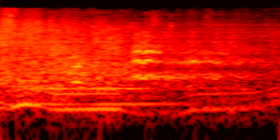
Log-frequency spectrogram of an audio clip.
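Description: Race cars launch down a drag strip at a spectator drag event, a McLaren pulling against a Crown Vic, with loud continuous engine roar and tire squeal close by for the whole stretch.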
